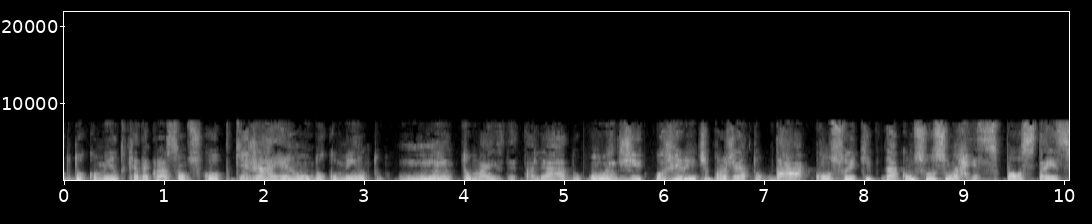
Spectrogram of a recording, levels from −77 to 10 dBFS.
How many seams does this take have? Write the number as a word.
zero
